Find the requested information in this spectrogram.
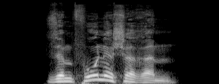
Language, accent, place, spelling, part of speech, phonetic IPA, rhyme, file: German, Germany, Berlin, symphonischerem, adjective, [zʏmˈfoːnɪʃəʁəm], -oːnɪʃəʁəm, De-symphonischerem.ogg
- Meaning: strong dative masculine/neuter singular comparative degree of symphonisch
